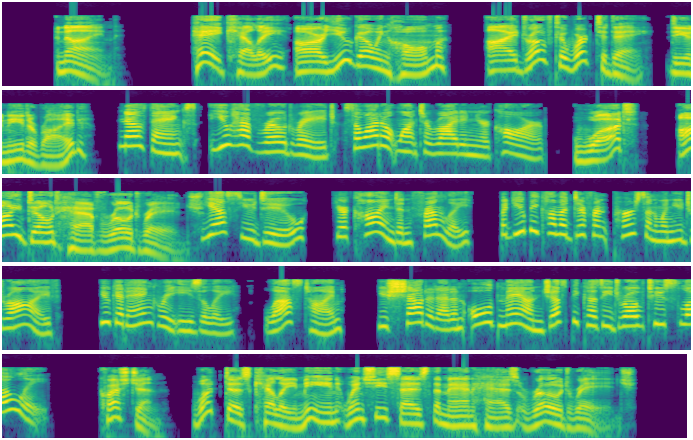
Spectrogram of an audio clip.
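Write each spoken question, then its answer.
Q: What does Kelly mean when she says the man has road rage?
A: He gets angry easily when he drives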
